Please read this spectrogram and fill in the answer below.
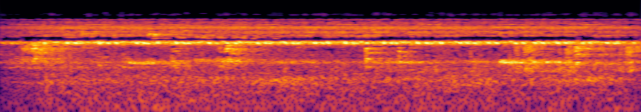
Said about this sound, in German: Aus den verschiedensten Gebieten dieser Erde hat er schon Tonaufnahmen gesammelt, hier zum Beispiel im tropischen Regenwald im Amazonasbecken.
